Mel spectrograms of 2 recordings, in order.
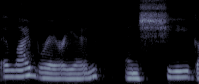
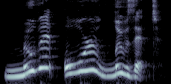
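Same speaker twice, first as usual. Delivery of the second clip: slow, much higher, loud barked order; stern teacher shout; 10 semitones higher, 13 dB louder, slower than usual. Acted. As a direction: bark it like a furious teacher. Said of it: "she's saying to him".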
